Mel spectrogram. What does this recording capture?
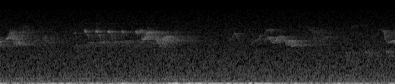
Red-eyed Vireo, American Robin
